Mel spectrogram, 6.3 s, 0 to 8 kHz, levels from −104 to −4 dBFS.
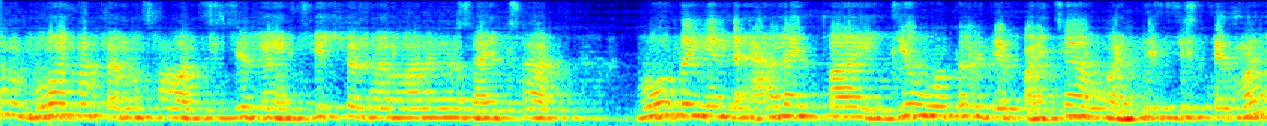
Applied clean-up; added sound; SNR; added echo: neural separator model SepFormer DNS4.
